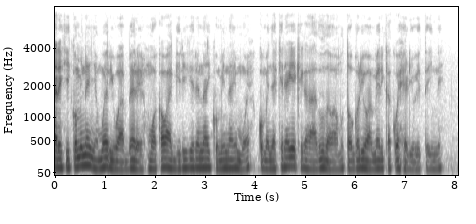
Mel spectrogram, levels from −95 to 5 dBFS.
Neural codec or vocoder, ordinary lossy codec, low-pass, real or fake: none; none; 7.2 kHz; real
